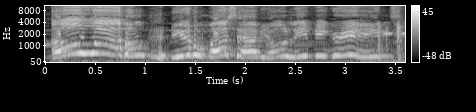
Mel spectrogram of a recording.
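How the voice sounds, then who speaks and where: A performer putting on a flustered, prim woman's voice in a fluttery falsetto. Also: slow pace. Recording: music bed under voice.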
